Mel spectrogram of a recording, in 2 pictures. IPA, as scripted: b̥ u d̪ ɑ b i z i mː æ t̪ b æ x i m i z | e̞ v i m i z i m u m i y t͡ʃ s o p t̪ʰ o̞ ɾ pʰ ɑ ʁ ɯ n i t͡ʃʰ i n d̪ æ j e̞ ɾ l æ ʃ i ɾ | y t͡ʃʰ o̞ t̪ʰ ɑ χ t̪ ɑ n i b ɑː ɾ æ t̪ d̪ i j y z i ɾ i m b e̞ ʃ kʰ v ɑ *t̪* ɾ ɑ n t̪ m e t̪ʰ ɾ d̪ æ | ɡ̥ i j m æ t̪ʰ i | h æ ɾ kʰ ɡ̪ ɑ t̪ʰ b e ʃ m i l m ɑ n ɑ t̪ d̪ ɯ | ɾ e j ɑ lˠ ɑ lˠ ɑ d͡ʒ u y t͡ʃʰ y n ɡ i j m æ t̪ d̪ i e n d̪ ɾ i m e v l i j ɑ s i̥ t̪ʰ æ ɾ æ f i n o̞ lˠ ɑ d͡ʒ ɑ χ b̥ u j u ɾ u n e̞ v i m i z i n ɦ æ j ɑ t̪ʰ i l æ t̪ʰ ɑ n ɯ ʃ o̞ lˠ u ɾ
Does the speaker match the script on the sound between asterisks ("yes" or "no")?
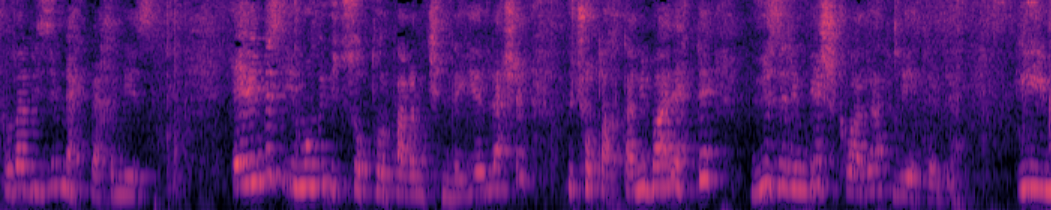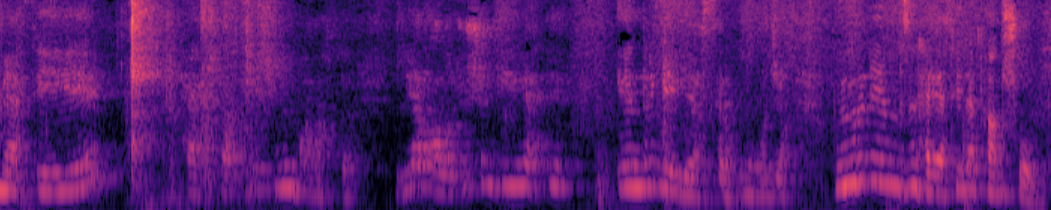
no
